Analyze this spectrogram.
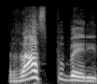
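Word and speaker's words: raspberry: एक केक आता है है ना तो उसका स्पेलिंग जो है रास्पबेरी रहता है आर ए एस पी be double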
